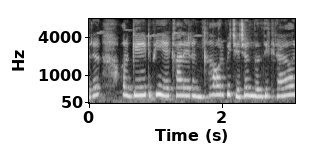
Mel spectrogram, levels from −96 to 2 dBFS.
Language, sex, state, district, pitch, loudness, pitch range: Hindi, female, Himachal Pradesh, Shimla, 285 Hz, -15 LUFS, 265-305 Hz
